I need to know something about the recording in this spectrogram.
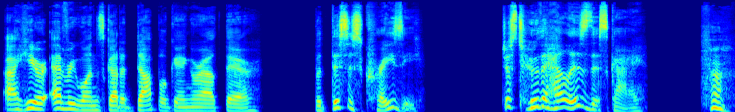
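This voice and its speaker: A woman's voice: low-pitched, no echo. A woman playing a cool, sardonic young female android fighter commentating matches in an anime video game, with a dry, sarcastic delivery. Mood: wry, coolly amused.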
